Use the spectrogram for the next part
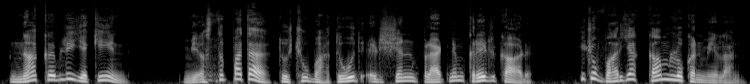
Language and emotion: Kashmiri, surprised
